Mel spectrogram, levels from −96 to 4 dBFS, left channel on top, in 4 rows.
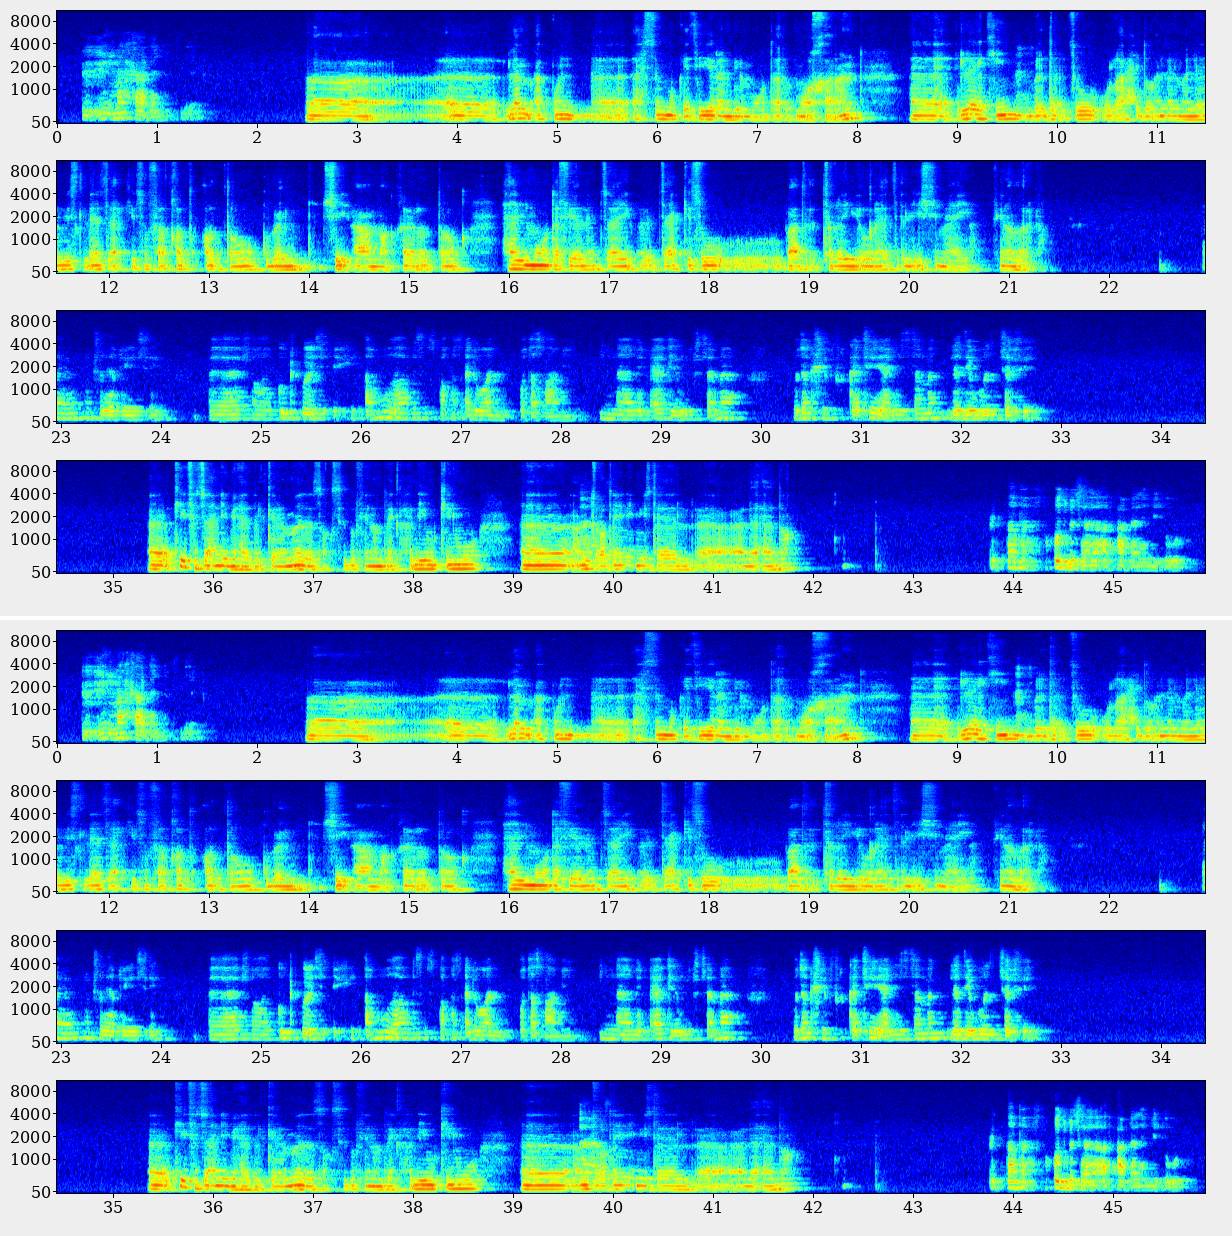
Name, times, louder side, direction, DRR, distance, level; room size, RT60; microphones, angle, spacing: voice 1, 0.2-1.4 9.6-9.7 22.9-24.0 24.5-26.6 26.9-28.1 28.4-29.7 30.3-32.8 39.7-39.9 43.8-45.7, right 1 dB, 90° right, 2.2 m, -33 dB
voice 2, 2.5-21.3 35.3-41.8, left 1 dB, 35° left, 1.6 m, -22 dB
8.1 x 7.3 x 4.9 m
head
